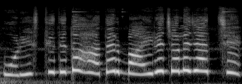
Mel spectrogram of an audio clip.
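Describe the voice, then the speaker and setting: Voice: very high voice, fairly quick, a bit bright, soft background music. A performer voicing a tiny, good-hearted, childlike cartoon being with an exclamatory manner. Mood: worried.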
